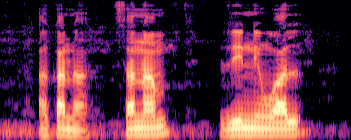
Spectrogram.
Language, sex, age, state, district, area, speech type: Santali, male, 18-30, West Bengal, Purba Bardhaman, rural, read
